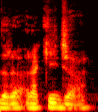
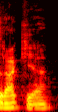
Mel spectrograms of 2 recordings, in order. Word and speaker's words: rakia: well in the oh he couldn't Pro pronounce rakia he said rakija it's rakia but this is a Serbian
